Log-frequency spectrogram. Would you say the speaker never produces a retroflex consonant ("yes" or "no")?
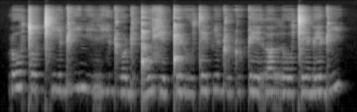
no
